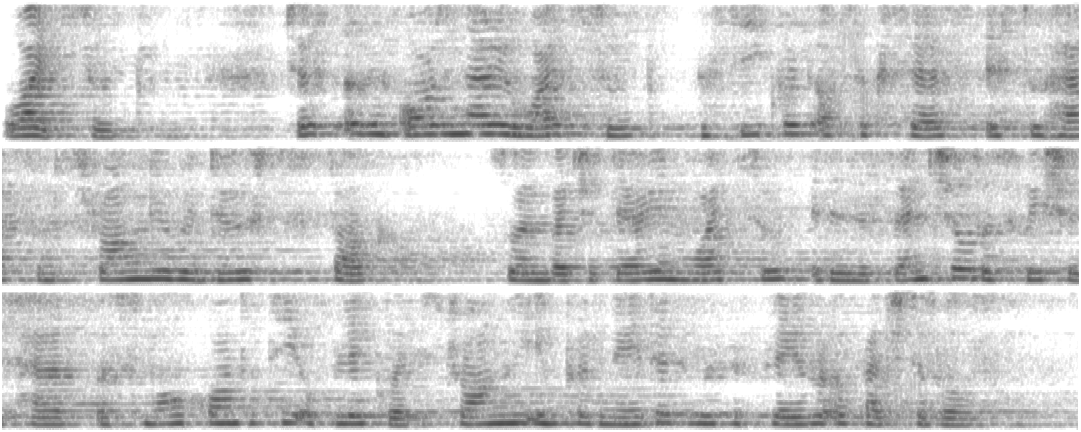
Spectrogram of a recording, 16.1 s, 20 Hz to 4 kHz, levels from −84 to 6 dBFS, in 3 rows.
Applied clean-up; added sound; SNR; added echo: neural separator model SepFormer DNS4.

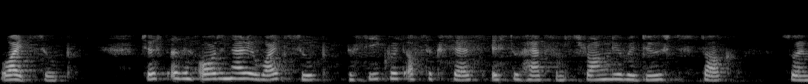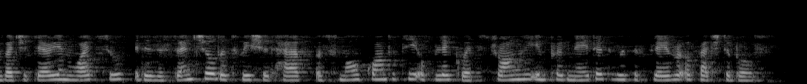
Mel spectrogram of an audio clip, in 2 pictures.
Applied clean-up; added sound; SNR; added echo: none; none; none; none.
